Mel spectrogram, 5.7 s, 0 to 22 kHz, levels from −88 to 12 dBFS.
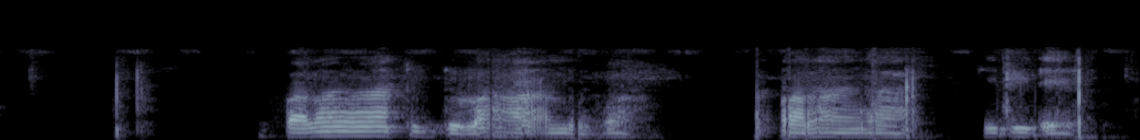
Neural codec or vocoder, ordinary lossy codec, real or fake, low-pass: vocoder, 44.1 kHz, 128 mel bands, Pupu-Vocoder; AAC, 32 kbps; fake; 5.4 kHz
